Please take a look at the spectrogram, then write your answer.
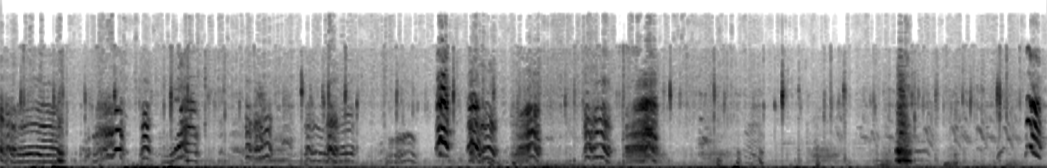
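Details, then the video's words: A group of ringneck parrots eating, filling the air with loud, harsh, harmonic squawks and screeches from many birds, repeated irregularly and overlapping throughout, with occasional low thumps. "Ringneck parrots group //eating // natural sound"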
